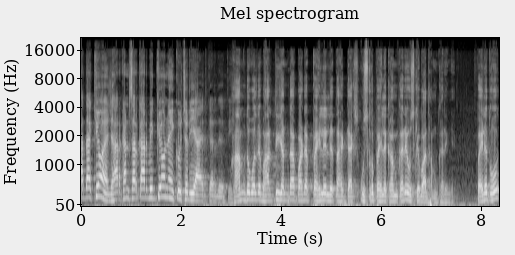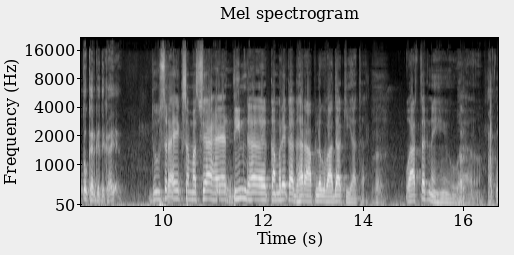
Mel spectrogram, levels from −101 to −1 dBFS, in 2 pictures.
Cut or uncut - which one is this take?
uncut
